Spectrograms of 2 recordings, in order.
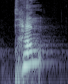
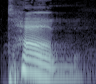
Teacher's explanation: The first one, my voice kind of raises up a little bit and it stops. Whereas the other, my voice drags out.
